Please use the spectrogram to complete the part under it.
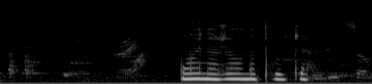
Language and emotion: Russian, neutral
